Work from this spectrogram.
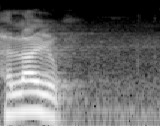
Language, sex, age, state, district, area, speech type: Sindhi, female, 60+, Madhya Pradesh, Katni, urban, read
